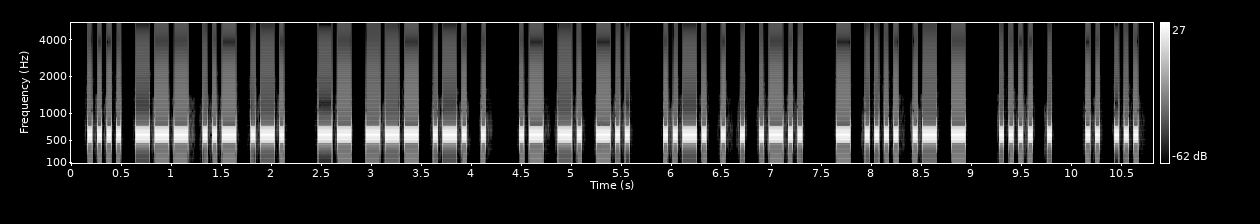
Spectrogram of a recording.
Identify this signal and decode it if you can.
Morse code, heard as a keyed tone, about 25 wpm, 600 Hz. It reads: HOUR MORE AND FEEL THAT HE IS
